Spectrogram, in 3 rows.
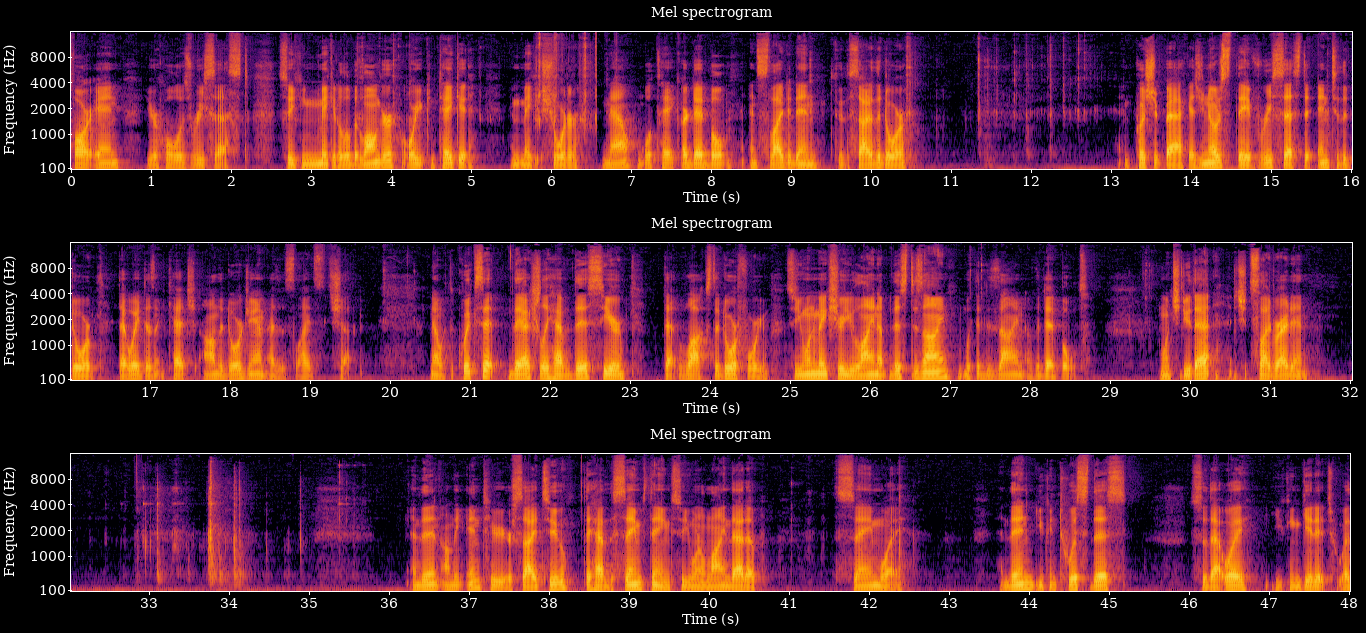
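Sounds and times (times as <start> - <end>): lock parts clicking and knocking: 3.5 - 7.0, 10.3 - 13.2, 32.2 - 35.8
metal deadbolt latch clicking: 32.8 - 34.3.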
